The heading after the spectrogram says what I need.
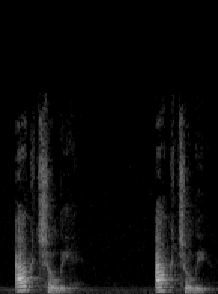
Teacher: the T becomes kind of a CH sound so we say actually actually so the T and U create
